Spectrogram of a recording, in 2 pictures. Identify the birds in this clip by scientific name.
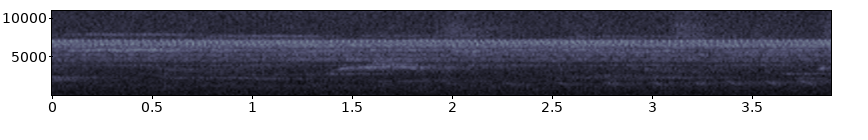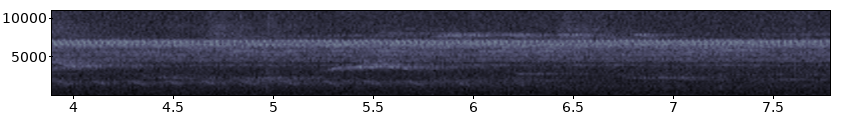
Myrmotherula menetriesii, Turdus hauxwelli, Legatus leucophaius, Xiphorhynchus guttatus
